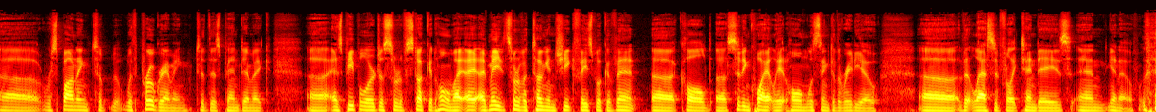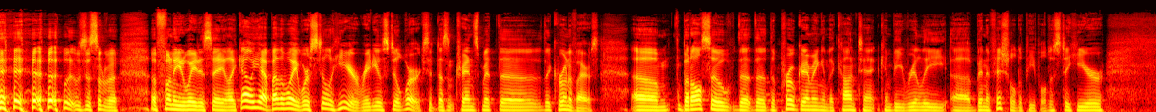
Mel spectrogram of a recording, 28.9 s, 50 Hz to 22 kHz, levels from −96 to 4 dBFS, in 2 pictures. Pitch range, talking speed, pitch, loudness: 110-130 Hz, 210 wpm, 120 Hz, -19 LUFS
